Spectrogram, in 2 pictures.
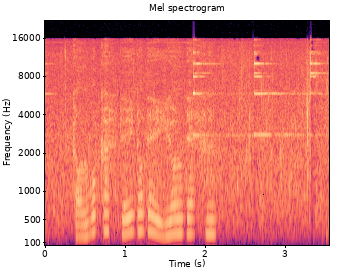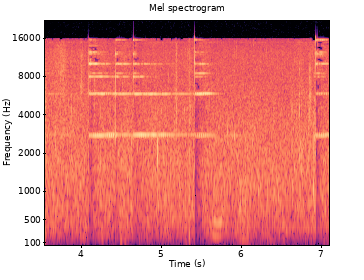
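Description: A shallow stream ripples and gurgles steadily outdoors.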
